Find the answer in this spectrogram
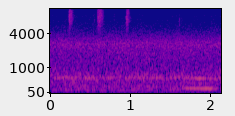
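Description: Small water spray bottle pumped in a run of short, quick hisses, misting water onto watercolour tissue paper so its dye bleeds out.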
